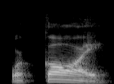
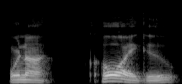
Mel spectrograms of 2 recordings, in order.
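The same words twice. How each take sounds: First: Goi, G K pressed together; glottal stop drill. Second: Koigu with aspirated k; wrong take Koigu. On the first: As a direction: say Goi with throat catch. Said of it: "we say ourselves as Kiowas". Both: Shown as a demonstration.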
